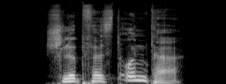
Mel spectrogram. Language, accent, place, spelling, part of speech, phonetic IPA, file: German, Germany, Berlin, schlüpfest unter, verb, [ˌʃlʏp͡fəst ˈʊntɐ], De-schlüpfest unter.ogg
- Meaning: second-person singular subjunctive I of unterschlüpfen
